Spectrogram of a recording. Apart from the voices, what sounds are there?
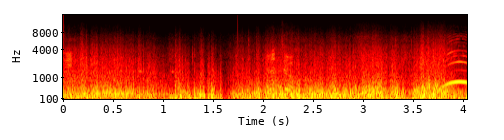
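strong wind on mountain top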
